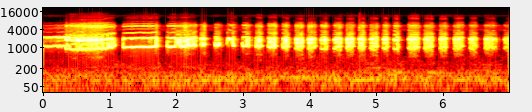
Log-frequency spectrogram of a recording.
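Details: Female red junglefowl call meant to attract males and other hens: two drawn-out, squawking notes open the sequence, then a rapid series of short, clipped clucks, roughly three per second, continuing to the end.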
